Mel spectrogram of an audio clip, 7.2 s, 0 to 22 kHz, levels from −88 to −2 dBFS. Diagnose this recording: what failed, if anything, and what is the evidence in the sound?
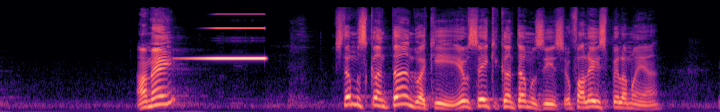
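Loudspeaker feedback squeal from 1.72 to 2.68 s, in the acoustic loop between microphone and loudspeaker. A single 2.6 kHz tone swells over a few tenths of a second to around 10 dB above the speech: the microphone re-amplifies the loudspeaker, and loop gain exceeds one at that frequency.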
